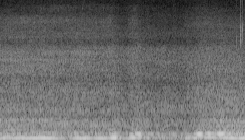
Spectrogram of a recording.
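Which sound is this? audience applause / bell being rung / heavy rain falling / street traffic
street traffic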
